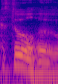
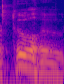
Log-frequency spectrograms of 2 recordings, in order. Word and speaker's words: Cthulhu: to review is the call of cthul who or tul who tul who however you want to pronounce it I call it cthul who you get your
